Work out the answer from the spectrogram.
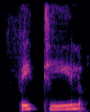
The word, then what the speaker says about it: fait-il: So here with fait-il, we also carry the T for the next word, which begins with a vowel. Donc, quel temps fait-il en été?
